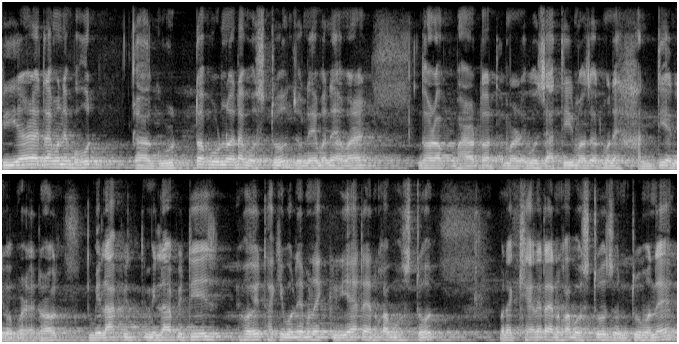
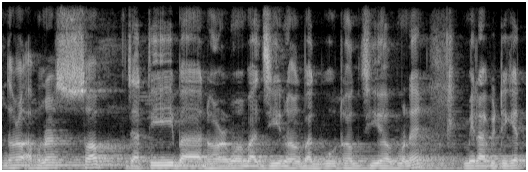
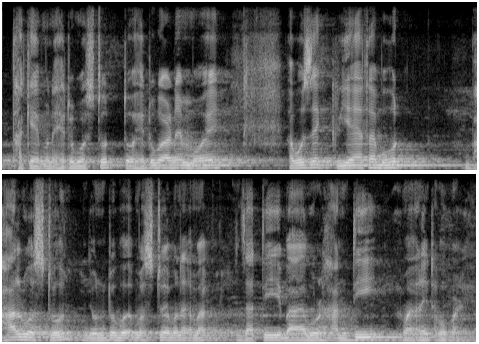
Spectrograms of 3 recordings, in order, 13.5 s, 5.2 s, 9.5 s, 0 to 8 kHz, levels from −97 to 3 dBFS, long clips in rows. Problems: echo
